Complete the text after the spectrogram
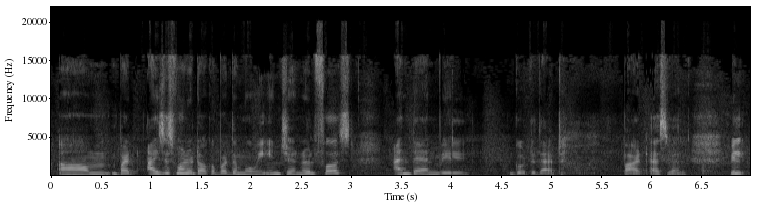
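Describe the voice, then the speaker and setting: A young woman from India speaks English as a second language, rambling happily in a casual voiceover with frequent little laughs and restarts. Her tone is mellow and warm rather than bright. Light music plays faintly under her voice. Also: mid-range voice. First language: not English. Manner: rambling, chatty, frequent giggles and self-corrections. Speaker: art channel host. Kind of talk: casual voiceover over a speedpaint.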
